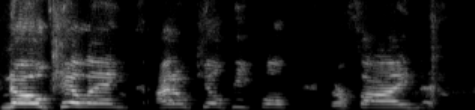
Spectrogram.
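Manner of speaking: put-on screaming, pitched very high. Retelling a scene where Aang makes people fall: Aang screaming. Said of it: "Aang is just screaming".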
